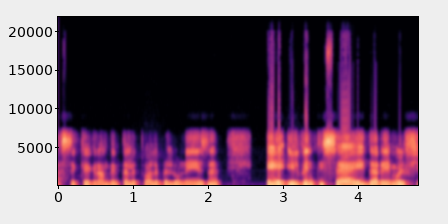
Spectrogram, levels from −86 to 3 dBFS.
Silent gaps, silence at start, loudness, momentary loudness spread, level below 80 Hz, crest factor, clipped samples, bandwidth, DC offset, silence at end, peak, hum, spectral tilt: none; 0 s; -12 LUFS; 12 LU; -56 dBFS; 14 dB; 0.2%; over 20 kHz; under 0.1%; 0 s; 0 dBFS; none; -2.5 dB/octave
